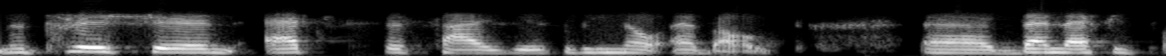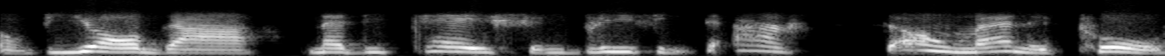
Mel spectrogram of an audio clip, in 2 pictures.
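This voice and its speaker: A woman with a Polish accent, medium pitch, ordinary pitch variation and a fairly slow pace. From Poland. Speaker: life coach. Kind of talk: motivational talk.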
